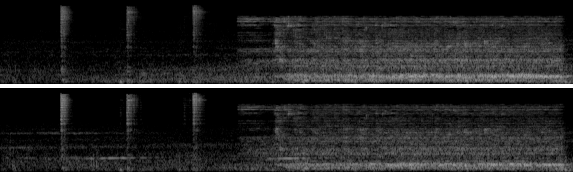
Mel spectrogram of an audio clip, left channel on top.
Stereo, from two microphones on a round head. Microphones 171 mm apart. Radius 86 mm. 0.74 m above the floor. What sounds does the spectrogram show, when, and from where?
0.6 s a dropped coin: 20° right (ahead or behind), 1.3 m
2.4 s a running tap: 85° left, 4.5 m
